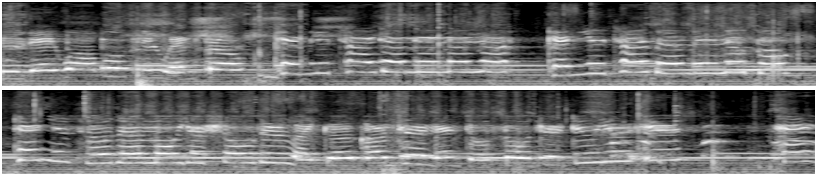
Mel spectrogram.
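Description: Electronic singing toy playing a children's song: a childlike recorded voice sings a melody over a music backing.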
